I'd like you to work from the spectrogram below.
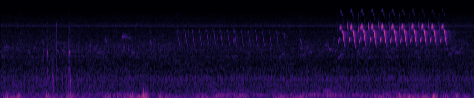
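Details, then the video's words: Swamp Sparrow song in Pennsylvania: a faint, thin trill of evenly spaced notes comes first, then a louder rapid trill of about twelve repeated high chirps lasting two seconds. Low rumbling background noise. "Swamp Sparrow and Ovenbird - Songbirds of Pennsylvania"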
